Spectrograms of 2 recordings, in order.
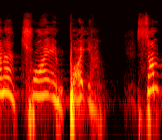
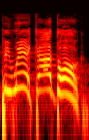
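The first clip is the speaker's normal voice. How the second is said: loud sign reading; 3 semitones higher, 9 dB louder, slower than usual. Acted. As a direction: read the sign out loud, slowly.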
